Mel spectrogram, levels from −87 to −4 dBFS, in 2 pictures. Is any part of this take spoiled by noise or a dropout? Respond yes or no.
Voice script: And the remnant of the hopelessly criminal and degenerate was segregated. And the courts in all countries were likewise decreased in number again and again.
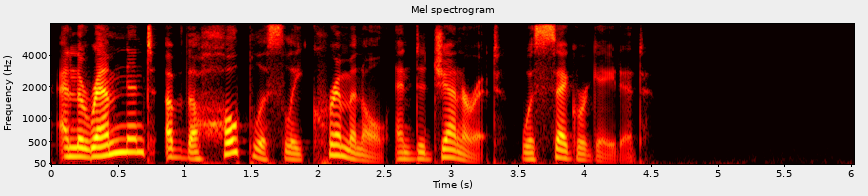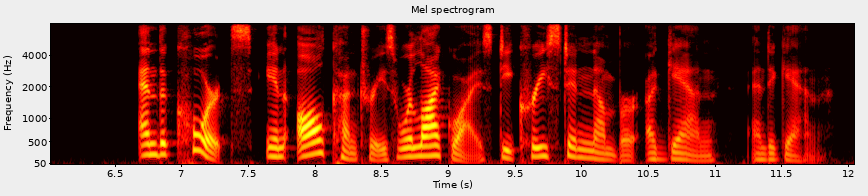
no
